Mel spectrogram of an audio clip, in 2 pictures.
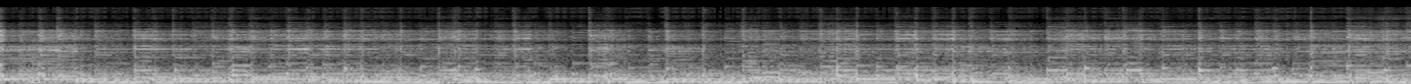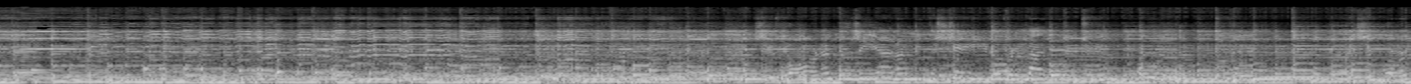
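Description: Live band playing an instrumental intro in a country-bluegrass style, with acoustic guitar, banjo and electric bass at a steady level.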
